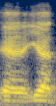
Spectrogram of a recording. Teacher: Innalladzina, nunnya tasydid, tasydid, panjangkan gunahnya ya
